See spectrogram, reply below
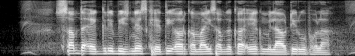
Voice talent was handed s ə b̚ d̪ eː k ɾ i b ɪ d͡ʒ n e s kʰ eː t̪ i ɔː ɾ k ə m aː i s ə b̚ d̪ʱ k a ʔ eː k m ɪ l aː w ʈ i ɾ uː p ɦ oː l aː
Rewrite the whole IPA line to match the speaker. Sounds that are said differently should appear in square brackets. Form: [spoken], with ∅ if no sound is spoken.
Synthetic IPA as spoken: s ə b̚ d̪ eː [ɡ] ɾ i b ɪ d͡ʒ n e s kʰ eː t̪ i ɔː ɾ k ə m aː i s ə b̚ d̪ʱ k a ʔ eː k m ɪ l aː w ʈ i ɾ uː p ɦ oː l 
